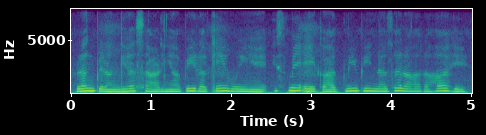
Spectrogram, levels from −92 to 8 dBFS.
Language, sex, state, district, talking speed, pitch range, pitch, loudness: Hindi, female, Madhya Pradesh, Bhopal, 180 wpm, 205-245 Hz, 220 Hz, -14 LUFS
